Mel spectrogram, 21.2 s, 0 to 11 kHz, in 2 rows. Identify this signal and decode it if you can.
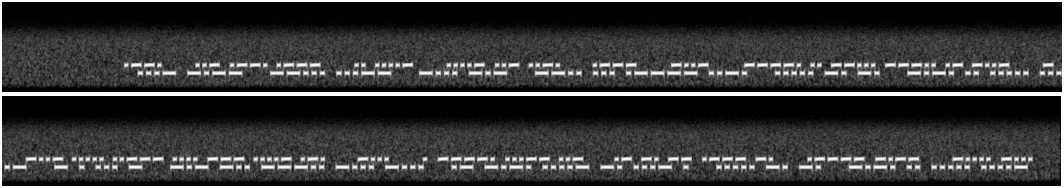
Morse code, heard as two keyed tones, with radio static. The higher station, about 35 wpm, 1010 Hz: P UPJ I4 4UF J X 9I78AX T X52HO4R B E93U ANMJN 1Y 6B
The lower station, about 29 wpm, 710 Hz: VY 73 BK ZS1F 5NN CI54 TEST KD8BB AC4NVE 5NN CI54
